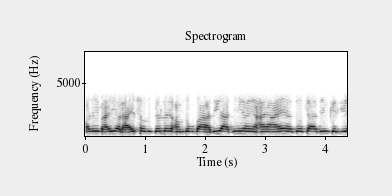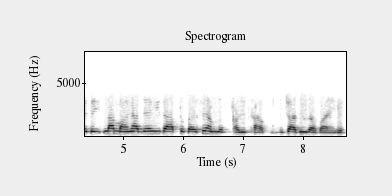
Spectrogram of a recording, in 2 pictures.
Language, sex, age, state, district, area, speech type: Hindi, female, 60+, Uttar Pradesh, Mau, urban, conversation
